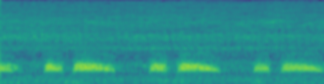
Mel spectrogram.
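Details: Cà Mau spotted dove of the tú style cooing clearly: a brief low note then a long, smooth, slightly falling coo, the pair repeated roughly every second, with faint low rumble beneath.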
